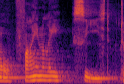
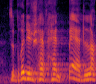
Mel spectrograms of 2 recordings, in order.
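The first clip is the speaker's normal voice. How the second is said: put-on German accent, pitched higher and raised; 7 semitones higher, 5 dB louder than usual. Quoting Rommel on the day Tobruk surrendered, in a mock German accent. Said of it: "I'm speaking with a mock German accent".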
